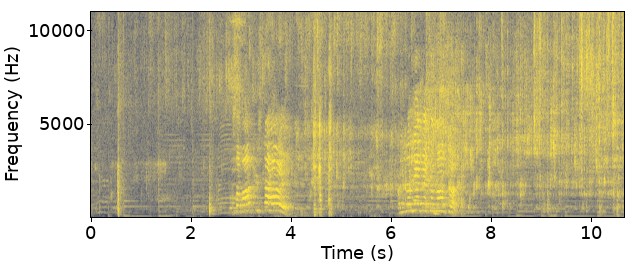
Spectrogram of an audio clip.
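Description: Water flows at the source of the Son river in Madhya Pradesh, a steady broadband rush running through the whole stretch, with voices talking over it in two passages.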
